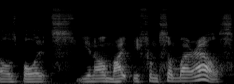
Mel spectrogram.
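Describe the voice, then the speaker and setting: Moderately paced speech in an English accent, on a very clean recording with a silent background. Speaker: film review podcast host. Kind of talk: casual chat.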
